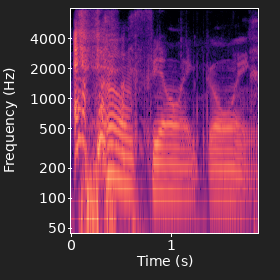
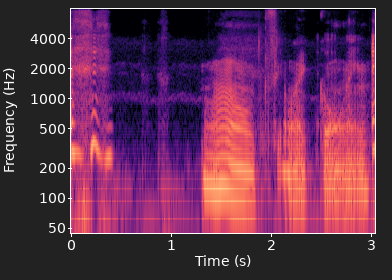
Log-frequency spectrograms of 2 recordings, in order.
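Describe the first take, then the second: First: Pouty voice. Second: Sulky, slow whine; pouty voice. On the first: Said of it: "you have a really good pouty voice". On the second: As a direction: drag it out like a sulking kid. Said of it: "You're like a professional pouter". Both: Pretend.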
